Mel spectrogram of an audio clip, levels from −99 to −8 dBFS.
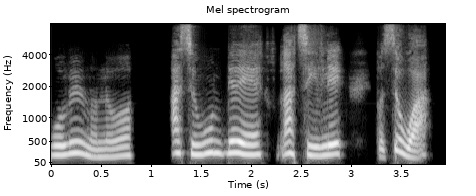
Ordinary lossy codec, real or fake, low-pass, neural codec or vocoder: none; fake; none; codec, 16 kHz, 0.5 kbps, X-Codec, HuBERT features, trained on LibriSpeech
